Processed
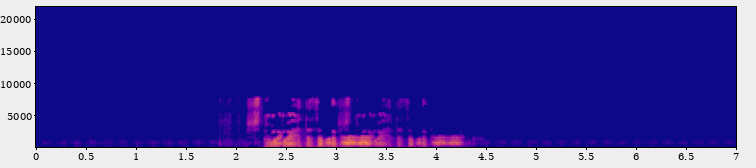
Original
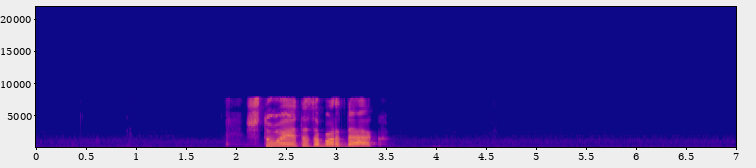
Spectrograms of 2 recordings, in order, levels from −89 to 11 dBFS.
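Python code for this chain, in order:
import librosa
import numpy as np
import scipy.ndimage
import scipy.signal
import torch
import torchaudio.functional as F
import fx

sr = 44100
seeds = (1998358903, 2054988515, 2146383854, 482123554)

y = fx.hum_notches(x, sr, base_hz=60, count=3)
y = fx.granulator(y, sr, seeds[0], grain_ms=232.0, per_s=6.6, spray_ms=100.0, spread_st=0)
y = fx.graphic_eq_31(y, sr, hz=(200, 800, 2000), db=(-10, 10, -11))
y = fx.spec_gate(y, sr, threshold_db=-30, keep='strong')
y = y + 10.0 ** (-11.0 / 20.0) * np.pad(y, (int(905 * sr / 1000.0), 0))[:len(y)]
y = F.gain(torch.from_numpy(y), -6.5).numpy()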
